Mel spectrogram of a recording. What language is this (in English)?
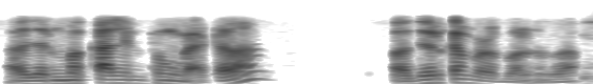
Nepali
